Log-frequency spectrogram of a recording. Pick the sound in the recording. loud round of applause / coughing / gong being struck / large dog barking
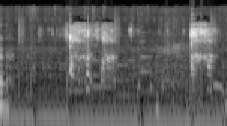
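coughing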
